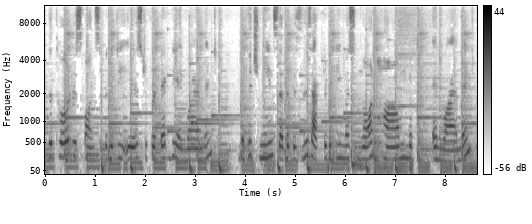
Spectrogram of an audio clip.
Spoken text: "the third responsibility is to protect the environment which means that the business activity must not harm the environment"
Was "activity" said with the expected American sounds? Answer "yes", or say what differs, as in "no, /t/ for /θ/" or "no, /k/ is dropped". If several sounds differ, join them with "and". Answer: yes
